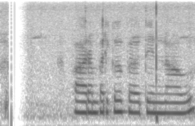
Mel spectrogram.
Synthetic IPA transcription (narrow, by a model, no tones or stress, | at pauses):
paːɾɐmpɐɾikɐpɐɭt̪enːaːwu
